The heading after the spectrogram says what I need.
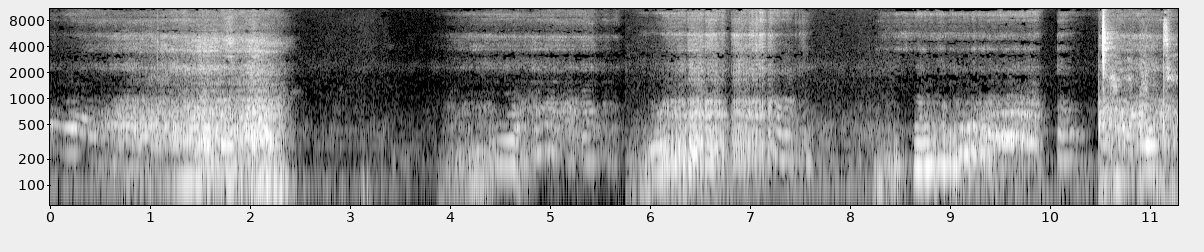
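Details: A newlywed husband snoring during sleep after a failed snoring surgery and failed CPAP and nasal dilator: loud, rough snores in repeated bursts with each breath, with brief quieter gaps.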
